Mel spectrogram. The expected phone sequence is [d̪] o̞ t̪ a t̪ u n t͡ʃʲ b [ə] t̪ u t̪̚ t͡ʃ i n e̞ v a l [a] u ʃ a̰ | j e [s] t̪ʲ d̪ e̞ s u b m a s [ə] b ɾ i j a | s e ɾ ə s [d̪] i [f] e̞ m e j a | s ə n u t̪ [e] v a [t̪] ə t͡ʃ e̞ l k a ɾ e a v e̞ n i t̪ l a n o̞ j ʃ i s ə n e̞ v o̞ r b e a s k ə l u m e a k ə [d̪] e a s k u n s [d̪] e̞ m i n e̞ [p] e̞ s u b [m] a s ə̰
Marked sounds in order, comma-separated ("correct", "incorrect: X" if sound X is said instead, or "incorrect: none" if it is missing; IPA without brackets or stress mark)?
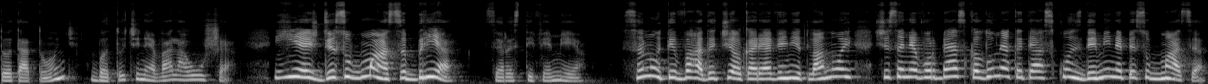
incorrect: t̪, correct, correct, incorrect: ʃ, correct, incorrect: t̪, correct, correct, incorrect: d̪, incorrect: t̪, correct, correct, correct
